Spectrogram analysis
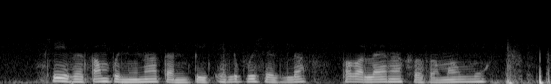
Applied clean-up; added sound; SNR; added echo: none; none; none; none.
